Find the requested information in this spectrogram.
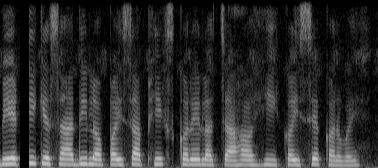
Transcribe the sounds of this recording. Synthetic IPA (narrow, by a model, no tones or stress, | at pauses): beʈikesad̪ʱiləpəɪsapʰikskəɾelat͡ʃaɦəɦikəɪsekəɾbəj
